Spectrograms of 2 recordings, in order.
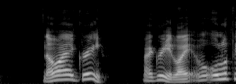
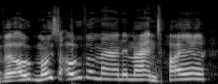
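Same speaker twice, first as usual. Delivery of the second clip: much higher, loud, exasperated; outraged rant; 9 semitones higher, 4 dB louder than usual. Real, not acted. Fan ranting to Andy about the booking, high and exasperated. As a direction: vent at the bookers who fucked it up.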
